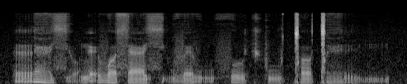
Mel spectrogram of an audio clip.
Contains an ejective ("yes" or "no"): yes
